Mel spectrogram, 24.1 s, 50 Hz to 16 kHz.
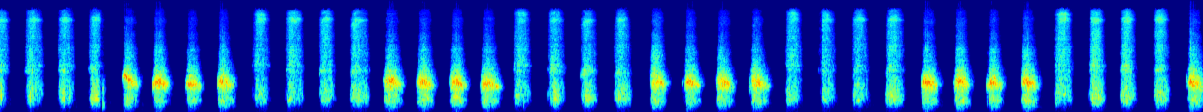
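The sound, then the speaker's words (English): Sharp, rhythmic breaths are pushed in and out through tight lips during a breathing exercise of four inhales and four exhales. Many short, loud, hissing puffs follow one another in an even pulse, with no talk. “Keep inhaling 4 times, keep exhaling 4 times, keep the lips tight.”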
